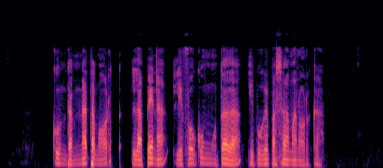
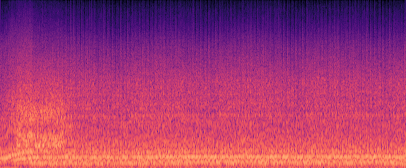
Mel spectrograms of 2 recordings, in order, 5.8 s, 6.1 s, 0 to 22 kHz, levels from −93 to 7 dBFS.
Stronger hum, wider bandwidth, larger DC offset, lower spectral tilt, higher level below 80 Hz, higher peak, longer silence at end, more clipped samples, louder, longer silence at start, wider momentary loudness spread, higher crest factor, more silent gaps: neither; second, 7.2 kHz vs 14.5 kHz; second, under 0.1% vs 2%; about the same, -6.5 dB/octave vs -6.5 dB/octave; second, -48 dBFS vs -32 dBFS; second, -4 dBFS vs 0 dBFS; first, 0.9 s vs 0 s; neither; second, -25 LUFS vs -13 LUFS; first, 0.8 s vs 0 s; first, 11 LU vs 4 LU; first, 22 dB vs 12 dB; neither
